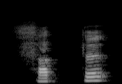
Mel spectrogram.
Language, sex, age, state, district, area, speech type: Punjabi, male, 60+, Punjab, Fazilka, rural, read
